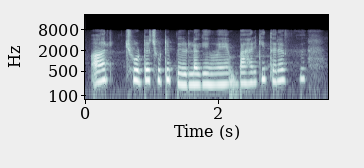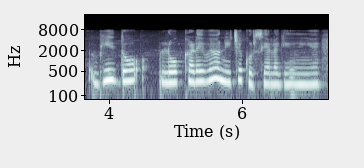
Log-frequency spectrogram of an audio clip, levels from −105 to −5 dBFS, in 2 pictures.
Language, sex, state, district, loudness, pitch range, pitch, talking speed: Hindi, female, Uttar Pradesh, Lalitpur, -17 LUFS, 225-280 Hz, 255 Hz, 175 wpm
